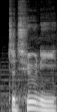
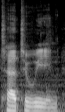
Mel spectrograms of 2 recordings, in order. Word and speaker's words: Tatooine: a tatooine he says he pronounces it as tatuni not tattooing any between this uh you pronounce it as a tatuni not tatooine and between this and not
